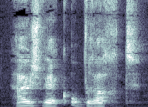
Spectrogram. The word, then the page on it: huiswerkopdracht: Dutch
